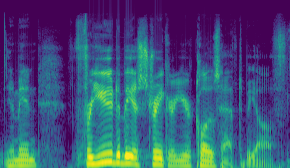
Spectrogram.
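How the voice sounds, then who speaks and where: A man's voice: medium pitch, fairly quick, gravelly. A man, hosting a podcast in a studio and telling stories in casual, teasing chat. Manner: animated storytelling, teasing. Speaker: podcast host. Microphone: studio mic on boom.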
